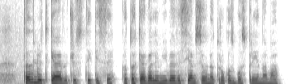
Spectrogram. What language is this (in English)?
Lithuanian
